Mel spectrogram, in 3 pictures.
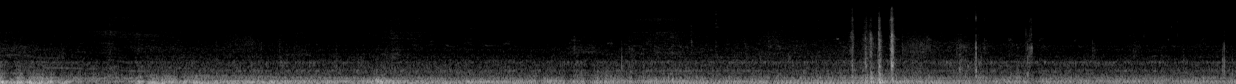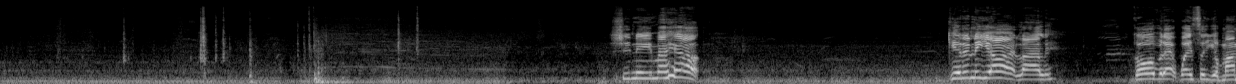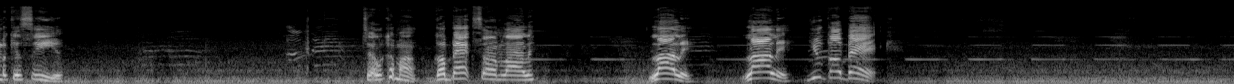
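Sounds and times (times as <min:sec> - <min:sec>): vehicle engine idling: 0:00.0 - 0:37.0.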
